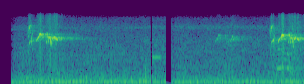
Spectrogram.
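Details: Sooty-headed bulbul, played as a lure call to attract wild birds: two short bursts of bright, slurred chirping notes about three seconds apart, with a low steady hum underneath.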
